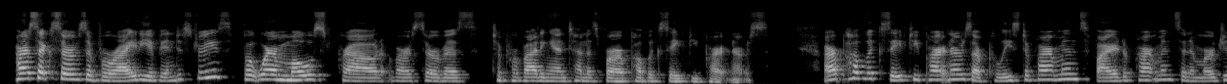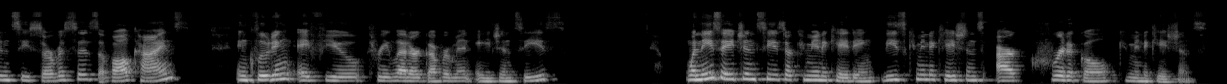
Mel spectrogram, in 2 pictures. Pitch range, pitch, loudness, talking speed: 160-220 Hz, 185 Hz, -26 LUFS, 130 wpm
